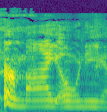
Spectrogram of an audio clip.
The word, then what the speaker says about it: Hermione: Then she tells him, Victor, how to pronounce it, Hermione.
